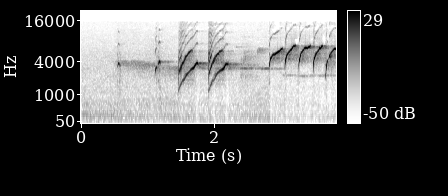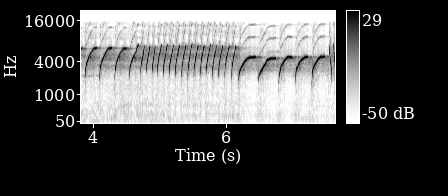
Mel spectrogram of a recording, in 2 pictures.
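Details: Canary singing, played so a caged canary will sing: a few soft isolated notes, then rising upswept whistles repeated rapidly in a long accelerating series with small shifts in pitch.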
